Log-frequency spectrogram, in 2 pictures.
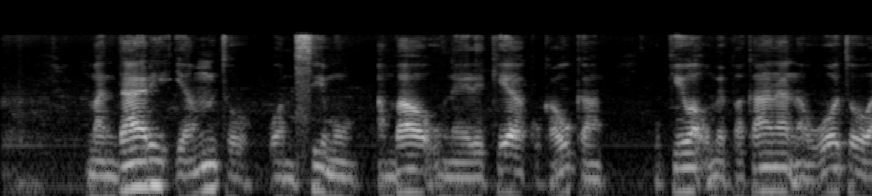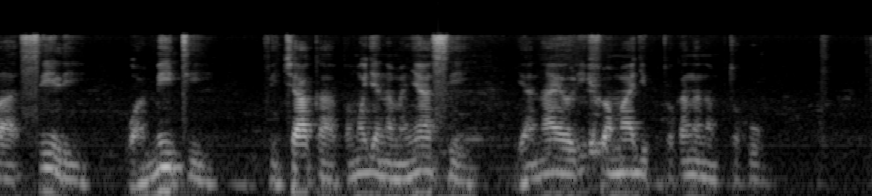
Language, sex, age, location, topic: Swahili, male, 25-35, Dar es Salaam, agriculture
